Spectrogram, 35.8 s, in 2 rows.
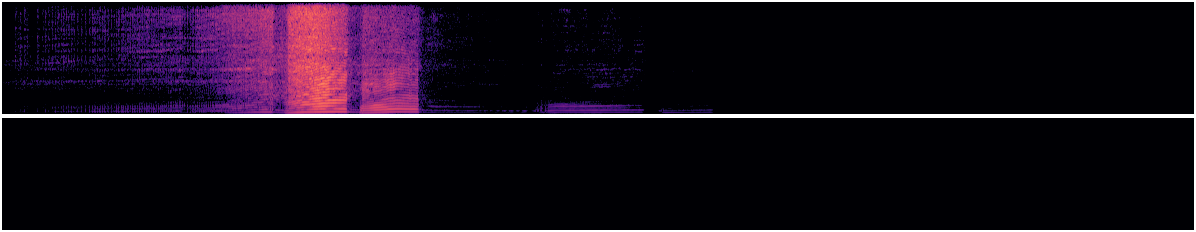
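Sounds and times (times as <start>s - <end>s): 
TM 125 motorcycle passing by outside: 0.2s - 10.8s.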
